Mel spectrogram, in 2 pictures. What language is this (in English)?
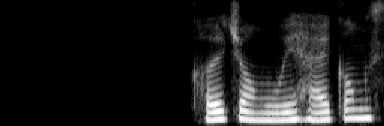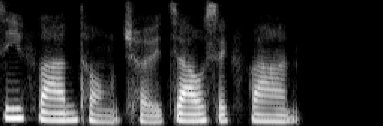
Cantonese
